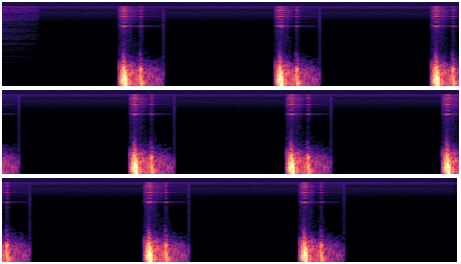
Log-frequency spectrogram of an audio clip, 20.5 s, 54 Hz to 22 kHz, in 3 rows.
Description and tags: Heart beating slowly (26 bpm)
cor, corazon, heart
